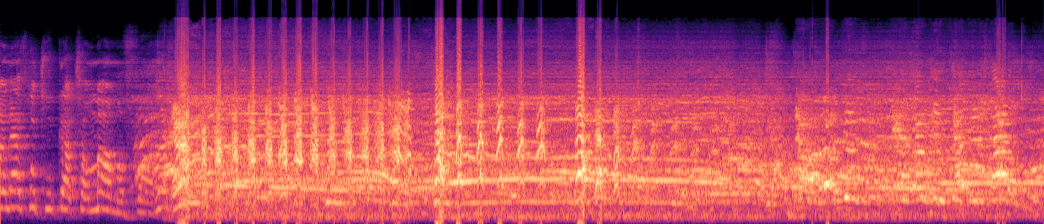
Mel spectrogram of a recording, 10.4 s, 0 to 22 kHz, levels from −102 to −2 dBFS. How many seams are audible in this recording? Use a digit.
0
